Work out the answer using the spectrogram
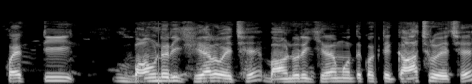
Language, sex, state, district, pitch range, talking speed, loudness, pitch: Bengali, male, West Bengal, Dakshin Dinajpur, 140-170 Hz, 125 wpm, -13 LUFS, 150 Hz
